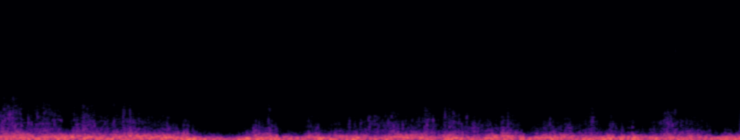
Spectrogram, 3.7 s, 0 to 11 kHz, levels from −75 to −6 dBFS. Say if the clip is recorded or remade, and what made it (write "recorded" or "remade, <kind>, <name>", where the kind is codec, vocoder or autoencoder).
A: remade, codec, DAC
